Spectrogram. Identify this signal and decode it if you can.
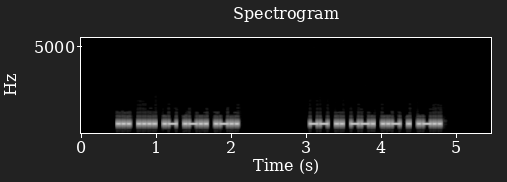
Morse code, heard as a keyed tone, about 34 wpm, 550 Hz. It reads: SHALL MIGUEL
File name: Ultimate Word List / 35WPM Ultimate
